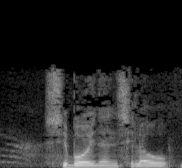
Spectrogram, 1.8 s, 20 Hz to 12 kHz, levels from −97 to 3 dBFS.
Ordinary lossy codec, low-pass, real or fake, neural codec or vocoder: MP3, 32 kbps; 7.2 kHz; real; none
